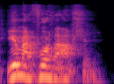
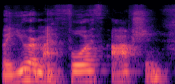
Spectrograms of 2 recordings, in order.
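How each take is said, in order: First: "You're" punched louder and higher, flat and direct; blunt, emphatic restatement. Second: Said in the usual way. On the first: Shown as a demonstration. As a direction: say it straight out, no softening. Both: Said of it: "Just say that".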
